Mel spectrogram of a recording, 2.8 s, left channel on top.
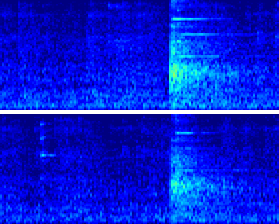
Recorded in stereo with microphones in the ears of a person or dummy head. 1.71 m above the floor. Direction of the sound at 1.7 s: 50° left (ahead or behind).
